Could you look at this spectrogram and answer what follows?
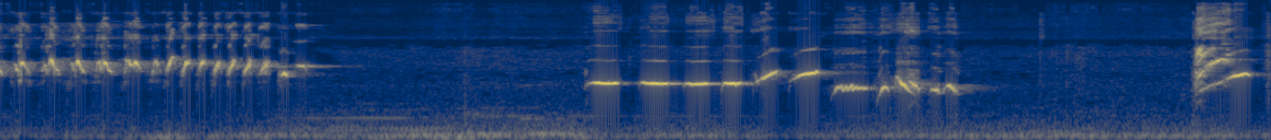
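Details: Fighter-type white-rumped shama in a showy 'tembakan' song: a fast buzzy trill for over a second, a short pause, then a run of loud ringing whistles that rise and drop, ending in a sharp upswept note.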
